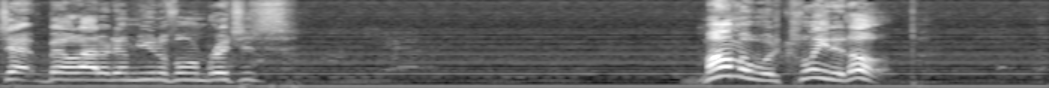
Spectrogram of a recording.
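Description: An older man speaks with animation into a microphone, heard through loudspeakers in an echoing hall.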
